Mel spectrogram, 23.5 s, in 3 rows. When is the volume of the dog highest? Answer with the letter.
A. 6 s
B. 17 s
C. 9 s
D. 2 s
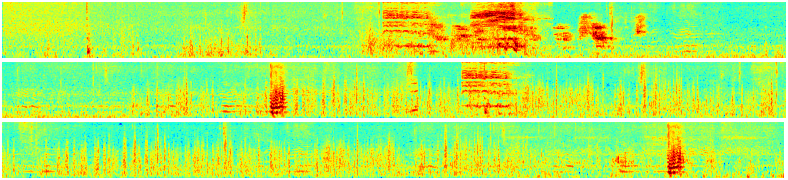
A.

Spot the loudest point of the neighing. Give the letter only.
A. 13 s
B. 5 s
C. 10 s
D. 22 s
B.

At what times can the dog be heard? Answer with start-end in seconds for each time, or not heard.
4.2-6.5.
